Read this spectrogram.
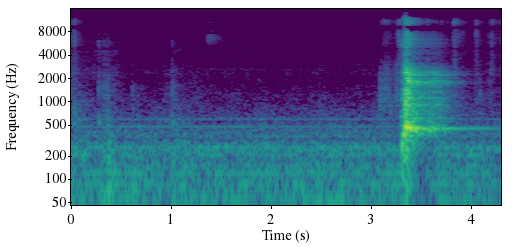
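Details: Golden Retriever, a 5-month-old female, happy to see her sister after a week away: a long quiet stretch, then one sharp, loud bark near the end with a short ringing tail.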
